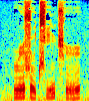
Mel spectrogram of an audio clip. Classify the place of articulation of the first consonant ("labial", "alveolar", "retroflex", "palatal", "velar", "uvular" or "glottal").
retroflex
